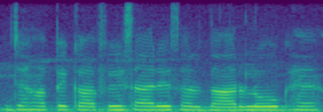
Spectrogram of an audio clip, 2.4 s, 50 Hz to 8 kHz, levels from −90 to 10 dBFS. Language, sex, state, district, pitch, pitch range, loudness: Hindi, female, Uttar Pradesh, Lucknow, 240 Hz, 230-245 Hz, -13 LUFS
